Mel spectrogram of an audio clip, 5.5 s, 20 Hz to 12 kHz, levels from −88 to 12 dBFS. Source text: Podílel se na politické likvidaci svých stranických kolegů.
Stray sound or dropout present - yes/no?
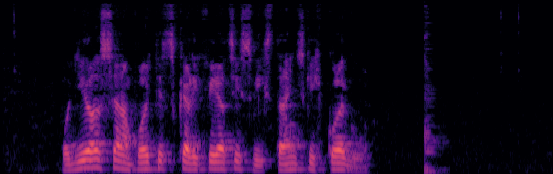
yes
